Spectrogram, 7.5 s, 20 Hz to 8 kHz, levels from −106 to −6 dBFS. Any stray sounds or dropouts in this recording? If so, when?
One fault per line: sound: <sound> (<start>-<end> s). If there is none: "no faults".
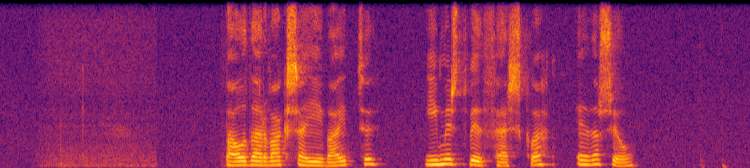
no faults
